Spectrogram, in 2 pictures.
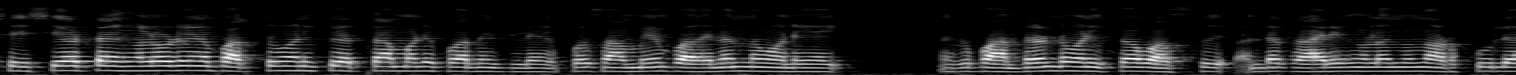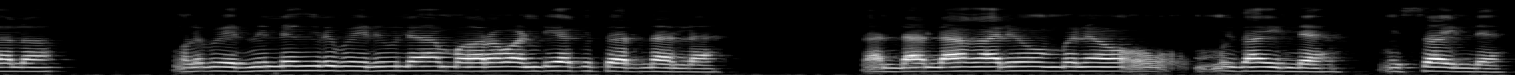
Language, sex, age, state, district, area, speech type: Malayalam, female, 60+, Kerala, Kannur, rural, spontaneous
